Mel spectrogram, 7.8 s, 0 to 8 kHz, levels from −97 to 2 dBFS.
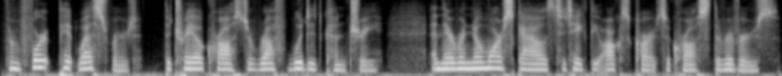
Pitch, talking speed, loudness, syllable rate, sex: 185 Hz, 190 wpm, -18 LUFS, 4.7 syllables/s, female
